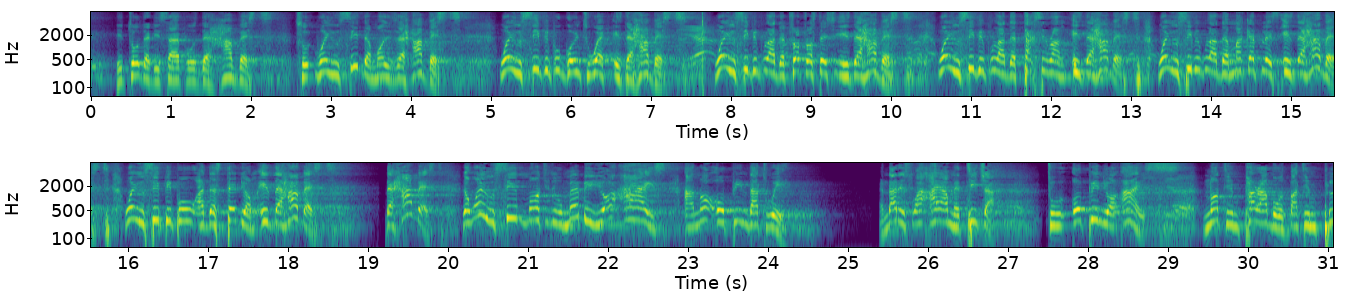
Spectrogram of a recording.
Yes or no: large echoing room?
yes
